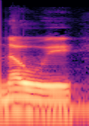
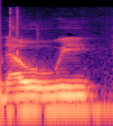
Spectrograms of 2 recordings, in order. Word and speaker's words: Nawawi: at right now the 40 Hadith of Imam noi we'll go a little bit more deeper into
